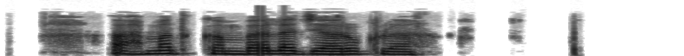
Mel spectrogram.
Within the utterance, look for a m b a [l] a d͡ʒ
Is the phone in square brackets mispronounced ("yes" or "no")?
no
